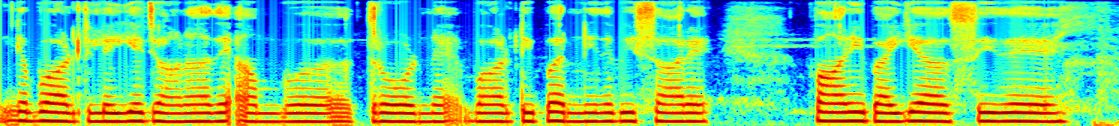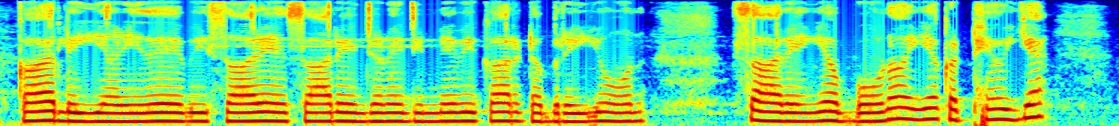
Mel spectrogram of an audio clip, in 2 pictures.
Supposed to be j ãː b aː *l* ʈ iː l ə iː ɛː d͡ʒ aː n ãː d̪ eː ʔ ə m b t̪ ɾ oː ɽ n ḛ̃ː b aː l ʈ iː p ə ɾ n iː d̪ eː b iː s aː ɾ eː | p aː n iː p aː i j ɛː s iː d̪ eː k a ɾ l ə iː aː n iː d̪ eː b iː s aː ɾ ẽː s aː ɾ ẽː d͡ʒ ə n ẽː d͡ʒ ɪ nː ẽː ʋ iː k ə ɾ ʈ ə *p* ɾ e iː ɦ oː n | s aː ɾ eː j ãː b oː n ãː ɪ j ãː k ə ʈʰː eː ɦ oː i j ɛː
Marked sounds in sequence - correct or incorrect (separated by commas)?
correct, incorrect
